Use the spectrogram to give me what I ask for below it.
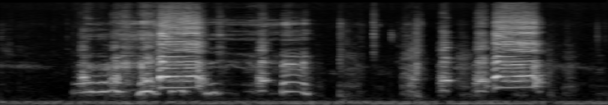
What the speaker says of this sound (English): And I have a bougie country chicken.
